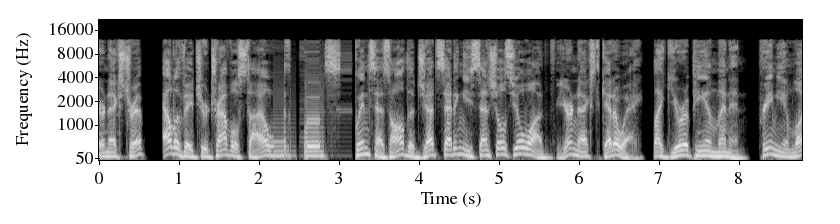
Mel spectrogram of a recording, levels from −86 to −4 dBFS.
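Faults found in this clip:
Robotic sound from repeated short buffers, 2.12 to 3.20 s: rigid metallic buzz at 133 Hz that still roughly tracks the speech. Likely cause is playout starved of new audio, repeating a segment of about 7.5 ms (one over 133 Hz) over most of the stretch while real audio is skipped. Unlike concealment, the pitch stays fixed for over a second instead of continuing the talker's own.

Short stall from a late packet, 5.57 to 5.66 s: a sound held too long, with a slight buzz or dip. The jitter buffer ran dry and stretched the last audio for 62 ms until the packet arrived, then resumed in place. Nothing is lost, but delay rises by 62 ms. The audio pauses and resumes rather than jumping ahead.

Short concealed packet loss, 5.68 to 5.73 s, right after the stall: brief smear or wobble. About 60 ms never reached the decoder in time, and 32 ms of continued last sound bridged the gap before blending back. 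Unlike the stall, audio is actually missing. Delay drops by about 30 ms as playout catches up. The codec path's top end stops at 12 kHz throughout.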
